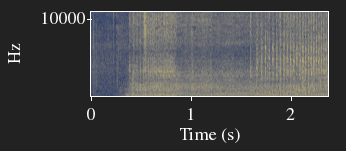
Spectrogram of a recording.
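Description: A scooter engine as the rider pulls away, kicking in abruptly after a quiet moment and holding a loud, steady buzzing drone to the end.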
